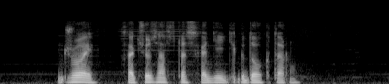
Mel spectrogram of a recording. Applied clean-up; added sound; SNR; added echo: neural separator model SepFormer DNS4.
